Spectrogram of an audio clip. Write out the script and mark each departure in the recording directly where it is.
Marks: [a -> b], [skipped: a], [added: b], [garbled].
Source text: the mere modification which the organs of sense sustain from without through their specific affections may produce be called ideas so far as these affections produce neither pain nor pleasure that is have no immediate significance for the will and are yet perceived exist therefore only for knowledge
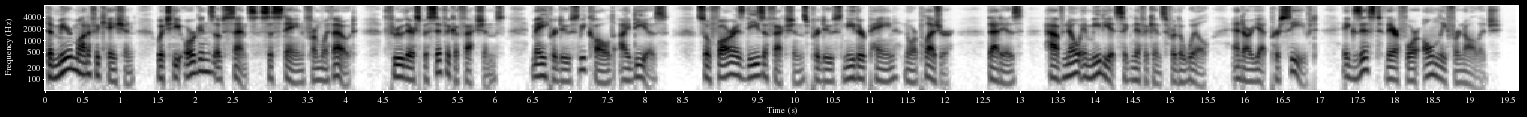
the mere modification which the organs of sense sustain from without through their specific affections may produce be called ideas so far as these affections produce neither pain nor pleasure that is have no immediate significance for the will and are yet perceived exist therefore only for knowledge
